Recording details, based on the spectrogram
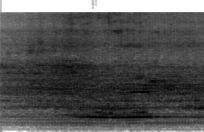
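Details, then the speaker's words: Briggs & Stratton lawn mower engine with oil level a little high: loud, uneven rough running with loose irregular thumping and banging, slight hunting and a little smoke; water possibly left in carburetor suspected, not confirmed. "I don't really like the way it's running there's a little bit of smoke but I know that uh the oil level's a little high sounds like something's banging a little"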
